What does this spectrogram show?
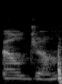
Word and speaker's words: Belgium: there's two vow but the first syllable of Belgium is just like the English word Bell like in ring a bell um and then our second syllable jum it looks like it could be two syllables here but it's really just one Bel jum jum letter G says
